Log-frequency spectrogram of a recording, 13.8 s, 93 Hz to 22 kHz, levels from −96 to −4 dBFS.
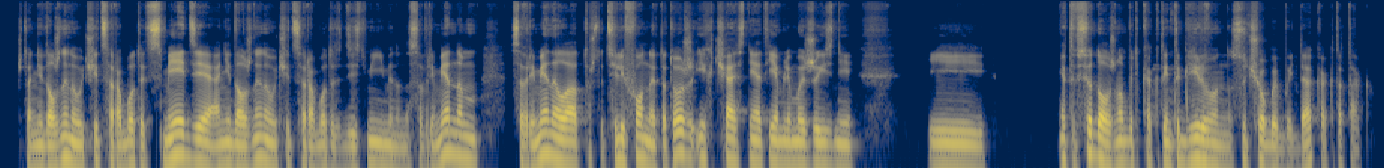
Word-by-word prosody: Что - - -8
они 100 0 -4
должны 100 +7 +2
научиться 110 +2 +1
работать 105 +2 -2
с - - +10
медиа, 120 -5 +4
они 105 +3 -1
должны 105 +5 0
научиться 105 -2 -1
работать 95 -1 -4
с - - -22
детьми 100 +3 -5
именно 100 -3 -5
на 90 0 -13
современном 125 - -2 0.3
современный 130 +9 +2
лад, 115 -2 +5
то, - - -15
что - - -7
телефоны- 125 -1 +1
это 100 - -4
тоже 150 -1 +2
их 130 -1 -7
часть 120 -1 0
неотъемлемой 115 -2 -1
жизни. 105 -2 -3 0.7
И 105 -2 -3 0.7
это - - -4
всё 150 - +4
должно 115 -5 +3
быть 110 -1 -7
как-то 115 - -5
интегрировано 110 -4 -1
с - - -1
учебой 95 -1 -1
быть, 85 -1 -14
да, - - -1
как-то - - -11
так. - - -17
110 Hz, 175 wpm, -25 LUFS, 100-120 Hz, 0.7 s, с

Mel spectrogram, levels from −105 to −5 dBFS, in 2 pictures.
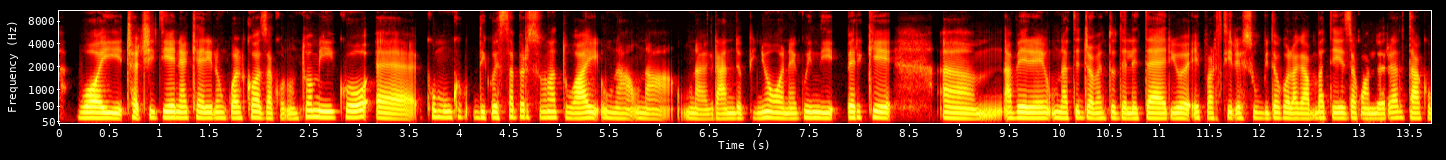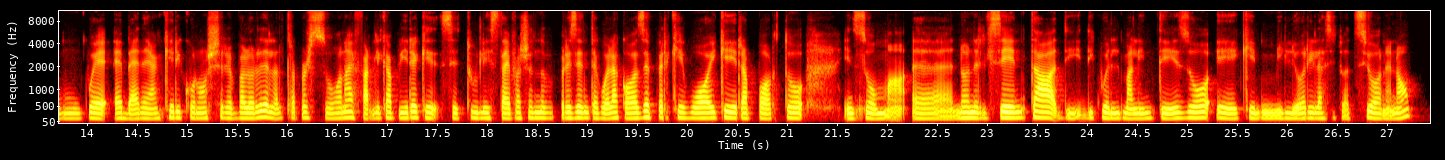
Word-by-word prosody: vuoi 160 -2 +5
cioè - - 0
ci 175 - -3
tieni 175 0 +4
a 165 - 0
chiarire 165 -1 +1
un 165 - -2
qualcosa 160 -1 +1
con 145 -1 -8
un 150 - -4
tuo 195 +5 +1
amico, 180 0 +4
ehm 150 -4 +2 0.2
comunque 180 -1 -2
qu - - -11
di 170 +1 -2
questa 170 +2 -1
persona 175 -2 -2
tu 170 -2 -8
hai 160 +2 +4
una 150 -3 -3
una 140 -4 -4
una 145 -3 -4
grande 145 +2 -1
opinione 155 0 0
quindi 165 -1 +1
perché, 175 -1 +2 0.5
uhm, 150 -3 0
avere 160 -1 +4
un 165 +2 0
atteggiamento 160 0 -1
deleterio 155 0 +1
e 165 - -1
partire 160 0 -3
subito 155 0 -4
con 160 -1 0
la 150 - +1
gamba 150 +2 -1
tesa 155 0 -1
quando 150 -1 -2
in 145 - -1
realtà 165 -1 -1
comunque 150 0 -2
è 155 - 0
bene 150 +1 0
anche 150 +4 -3
riconoscere 160 -1 -2
il 150 - -6
valore 155 +1 +2
dell'altra 160 -4 0
persona 160 0 -2
e - - -1
fargli 160 -2 -3
capire 160 +1 +1
che 165 -2 -2
se 155 -2 -6
tu 165 - -4
li 160 0 -1
stai 155 -1 0
facendo 160 +1 -2
m - - -10
presente 160 0 0
quella 155 +2 +2
cosa 155 -1 +2
è - - -5
perché 165 -1 -2
vuoi 155 0 +3
che 180 0 +1
il 165 -1 +3
rapporto 155 +1 0 0.4
insomma, 150 0 0
ehm, 150 0 -2
non 165 0 +2
ne 165 - +4
risenta 165 +2 +4
di 150 - -5
di - - -5
quel 155 -2 0
malinteso 155 +2 0
e 150 -2 +1
che 155 +1 -3
m - - -2
migliori 155 - 0
la 155 -1 -1
situazione, 155 0 -3
no? 195 +7 -2
160 Hz, 190 wpm, -24 LUFS, 150-165 Hz, 0.5 s, vuoi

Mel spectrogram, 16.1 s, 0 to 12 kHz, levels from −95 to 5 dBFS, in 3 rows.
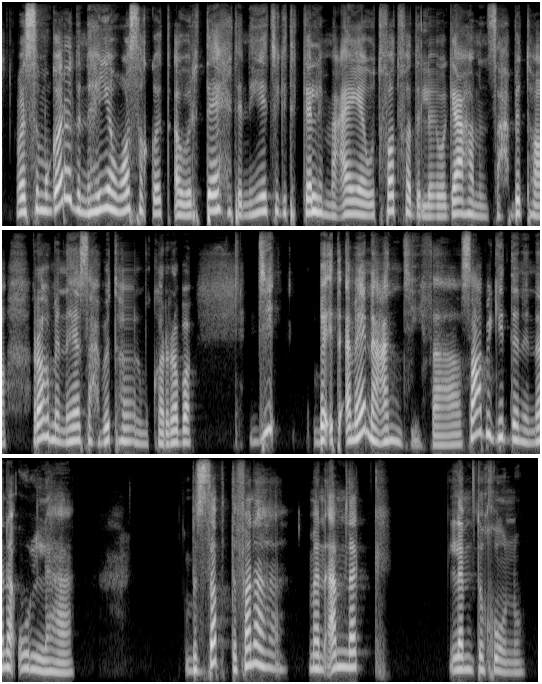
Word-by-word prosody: بس 220 +5 +7
مجرد 280 - +3
إن 210 -4 0
هي 250 +5 +4
وثقِت 230 -4 +1
أو 170 -1 +2
ارتاحت 210 +3 +1
إن 165 0 -4
هي 220 +5 0
تيجي 220 -2 -5
تتكلم 205 +2 +2
معايا، 175 +3 +1
وتفضفض 205 +3 -1
اللي 155 -1 -3
واجِعها 190 +5 +2
من 155 -3 -10
صاحبتها، 165 +1 -2 0.3
رغم 230 0 +4
إن 190 -3 -4
هي 205 +2 +3
صاحبتها 200 0 -2
المقربة، 170 +2 -2 0.6
دي 330 - 0 0.4
بقت - - +2
أمانة 235 - +4
عَندي 190 - -1
فصعب 150 - 0
جدًا 235 -3 -1
إن 175 +2 -9
أنا 215 +3 +2
أقولها 170 -8 -3 1.1
بالضبط 195 - +1
فأنا 250 -1 +1
ه 195 - -17 0.2
من 205 -1 0
أمنَك 230 0 0 0.6
لم 195 +1 +1
تخونه. 170 -5 -7
195 Hz, 140 wpm, -19 LUFS, 170-230 Hz, 1.1 s, بس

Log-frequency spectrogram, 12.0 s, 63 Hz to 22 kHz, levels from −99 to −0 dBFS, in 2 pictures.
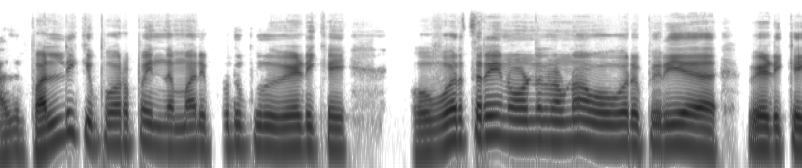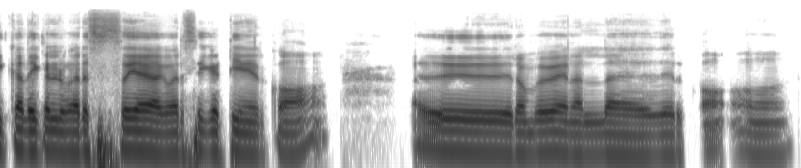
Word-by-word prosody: அது 105 +4 -3
பள்ளிக்கு 165 - +2
போறப்ப 145 +1 -2
இந்த 135 -1 -2
மாரி 135 0 0
புது 140 +1 -4
புது 135 -2 0
வேடிக்கை 130 -1 0 0.6
ஒவ்வொருத்தரையும் 170 - +2
நோண்டுனோம்னா, 170 0 +1 0.2
ஒவ்வொரு 145 0 +2
பெரிய 145 +1 +2 0.5
வேடிக்கை 130 0 +3
கதைகள் 120 -1 +3
வரிசையா, 115 +1 +3 0.2
வரிசை 110 +1 -3
கட்டின்னு 110 0 0
இருக்கும் 105 +2 -4 0.8
அது 65 -1 -1 0.6
ரொம்பவே 110 +1 0
நல்ல 105 +1 -5 0.3
இது 100 +1 -5
இருக்கும். - - -11 0.2
ம். 100 0 -9
130 Hz, 120 wpm, -22 LUFS, 110-145 Hz, 0.8 s, வேடிக்கை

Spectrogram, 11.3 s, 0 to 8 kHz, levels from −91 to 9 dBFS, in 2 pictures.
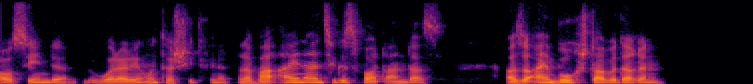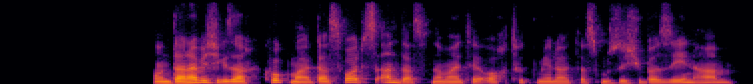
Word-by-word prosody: aussehende 95 +3 -1
wo 110 +4 -4
er - - +3
da 110 - +4
den 110 0 0
Unterschied 155 - -5
findet. 90 -1 -10
Und - - -6
da 120 - -2
war 140 +1 +3
ein 180 +4 +2
einziges 180 -3 -1
Wort 150 -1 +1
anders. 95 -7 -4 0.4
Also 125 +1 +5
ein 150 0 +3
Buchstabe 150 -11 +3
darin. 90 -2 0 1.8
Und 130 -1 +2
dann 140 +2 +9
habe 165 +2 +7
ich 170 - -2
ihr 155 - -2
gesagt: 145 -1 +3
„Guck 180 -4 0
mal, 110 -3 +1
das 145 +4 -1
Wort 170 -1 +3
ist 170 - -11
anders.” 135 - -2
Und - - -12
dann 130 +2 -3
meinte 145 0 -3
er: - - -6
„Ach, 145 - -6
tut - - -13
mir 130 -1 -4
leid, 125 0 -6
das 110 - -10
muss 130 0 -8
ich 125 -2 -7
übersehen 105 -3 -3
haben.“ 90 -2 -5
125 Hz, 230 wpm, -23 LUFS, 105-150 Hz, 1.8 s, dann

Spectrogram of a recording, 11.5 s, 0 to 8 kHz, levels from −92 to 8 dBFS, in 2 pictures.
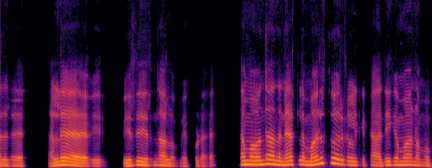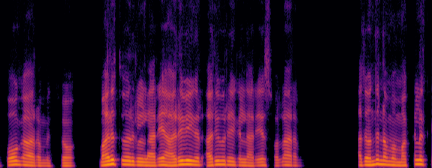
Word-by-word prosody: அதுல 135 -1 -4 0.5
நல்ல 145 +5 +3 0.4
வி 130 - -5 0.4
இது 165 +5 -1
இருந்தாலுமே 140 -5 -4
கூட 120 -1 -9 0.5
நம்ம 185 +1 +4
வந்து 195 +4 +3
அந்த 180 -3 +3
நேரத்துல 185 +1 +1
மருத்துவர்கள் 200 -7 +2
கிட்ட 145 +1 -12
அதிகமா 160 +2 -1
நம்ம 140 -2 -5 0.2
போக 175 +1 +2 0.2
ஆரம்பிச்சோம். 125 -1 -7 0.4
மருத்துவர்கள் 175 -3 +3
நிறைய 155 +4 0
அறிவிகள் 175 0 +3
அறிவுரைகள் 160 -5 -2
நிறைய 140 +3 -5
சொல்ல 135 +4 -11
ஆரம் 135 -3 -11 0.8
அது 160 - -3
வந்து 195 +5 +2
நம்ம 165 -3 0
மக்களுக்கு 195 +7 -2
160 Hz, 140 wpm, -21 LUFS, 140-180 Hz, 0.8 s, நம்ம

